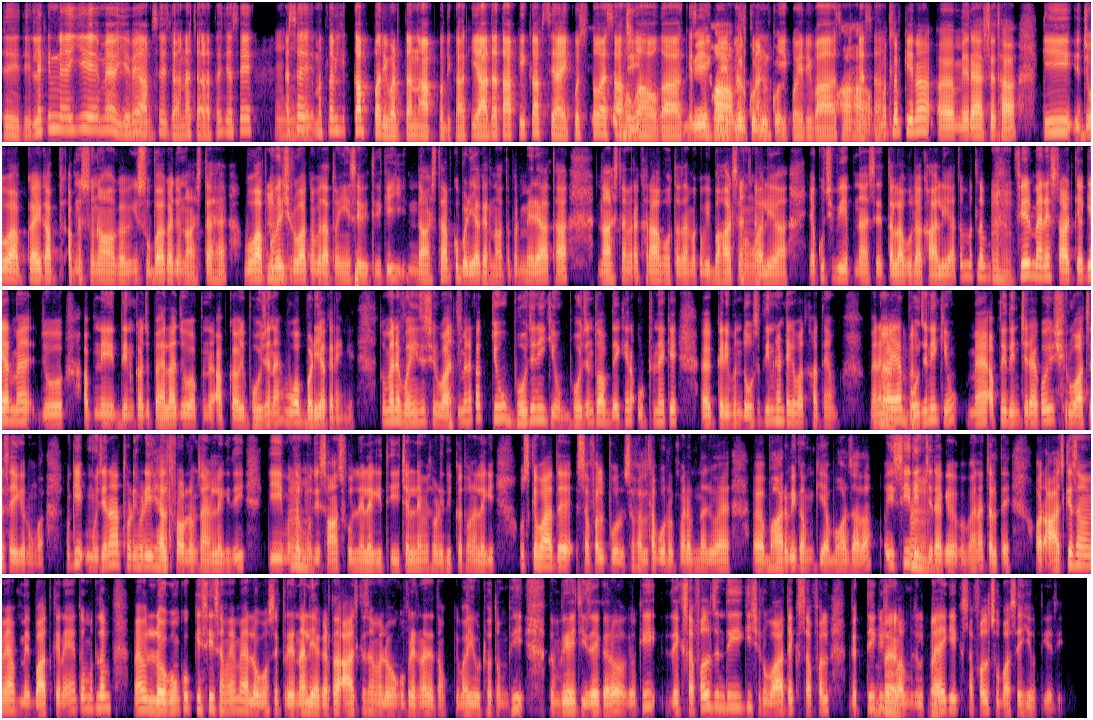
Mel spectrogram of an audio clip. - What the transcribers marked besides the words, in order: tapping; in English: "स्टार्ट"; in English: "हेल्थ प्रॉब्लम्स"
- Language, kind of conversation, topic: Hindi, podcast, सुबह उठते ही आपकी पहली आदत क्या होती है?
